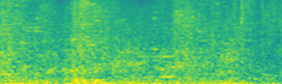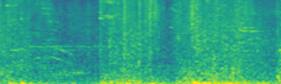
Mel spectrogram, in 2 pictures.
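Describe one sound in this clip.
Game spells crackle and blast in a busy fight.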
